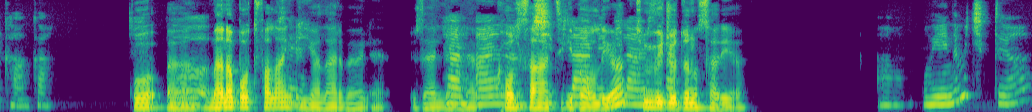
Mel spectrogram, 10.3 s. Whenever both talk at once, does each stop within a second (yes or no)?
no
